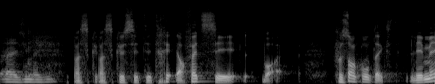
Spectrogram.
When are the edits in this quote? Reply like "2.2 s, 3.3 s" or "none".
0.9 s, 2.6 s, 3.5 s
